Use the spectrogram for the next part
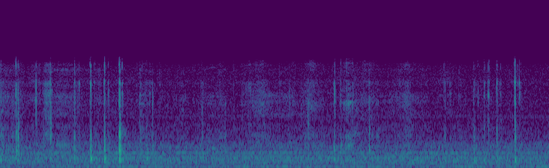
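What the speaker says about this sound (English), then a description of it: "I have to type it in this way." Numbers keyed into a calculator keypad: sparse, faint plastic taps spread irregularly over a quiet room hum, with a couple of slightly sharper presses near the start.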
